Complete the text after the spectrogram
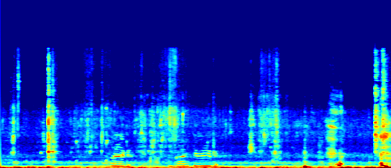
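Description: Water splashes as it is poured into a pot.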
